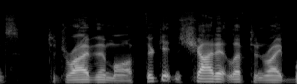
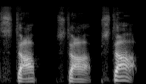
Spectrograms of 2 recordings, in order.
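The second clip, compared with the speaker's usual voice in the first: louder, rising urgency on each repeat; urgent order to halt; 4 semitones higher, 5 dB louder, much slower than usual. Retold or imitated. Bill tells the young kid to stop the truck, urgently. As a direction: call out a sudden halt.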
